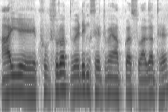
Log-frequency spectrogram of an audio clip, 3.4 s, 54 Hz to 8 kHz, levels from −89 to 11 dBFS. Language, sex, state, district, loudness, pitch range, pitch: Hindi, male, Bihar, Katihar, -21 LUFS, 125-140 Hz, 130 Hz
